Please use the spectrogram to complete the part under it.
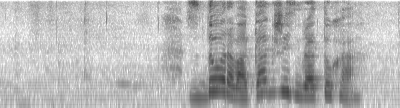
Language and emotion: Russian, positive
